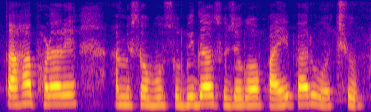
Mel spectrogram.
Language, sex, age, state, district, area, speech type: Odia, female, 30-45, Odisha, Koraput, urban, spontaneous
